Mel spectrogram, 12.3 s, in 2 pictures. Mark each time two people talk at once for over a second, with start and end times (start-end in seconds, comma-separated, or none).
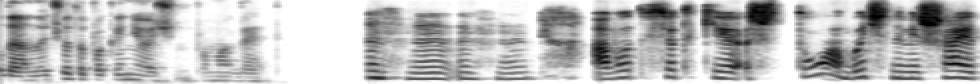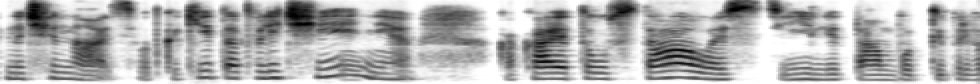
none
